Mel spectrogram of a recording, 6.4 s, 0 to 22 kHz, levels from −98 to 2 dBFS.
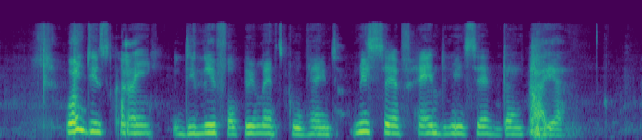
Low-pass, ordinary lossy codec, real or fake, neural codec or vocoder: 10.8 kHz; none; fake; codec, 24 kHz, 1.5 kbps, HILCodec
